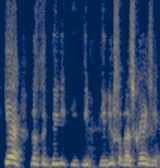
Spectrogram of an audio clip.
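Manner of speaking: excited, high-pitched Haitian mom; high Haitian-accented impression of mom; strong Haitian accent. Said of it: "My mom has a strong Haitian accent".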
